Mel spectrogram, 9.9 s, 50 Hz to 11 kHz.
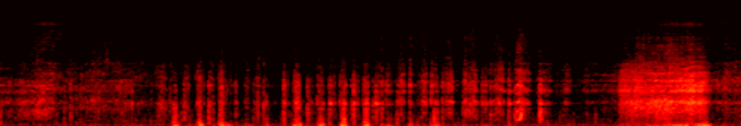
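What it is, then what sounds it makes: Darbuka drum with plastic head. Fingertips tap and brush the white plastic head of a hollow goblet-shaped darbuka drum near its logo. After a soft, hissy brushing opening, about 19 quick, uneven fingertip taps give short, deep thumps with little ring. The clip ends with a louder, sustained rough brushing sweep.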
